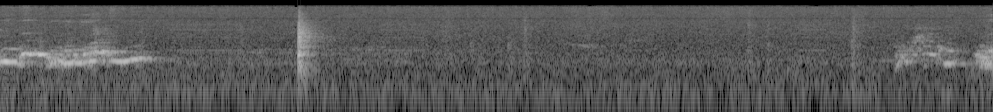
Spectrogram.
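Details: A young leucistic Australian magpie perched on a railing at lunchtime gives short bursts of mellow, warbling song at the start and end, with a single sharp click between them; it flew off after myna warning calls.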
